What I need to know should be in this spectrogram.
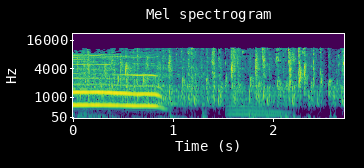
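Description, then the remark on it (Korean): An audience breaks into a burst of dense clapping right after a sustained electronic tone cuts off, welcoming a guest being introduced, the applause continuing loudly with a brief voice or tone sounding over it. “여러분 박수 주세요.”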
